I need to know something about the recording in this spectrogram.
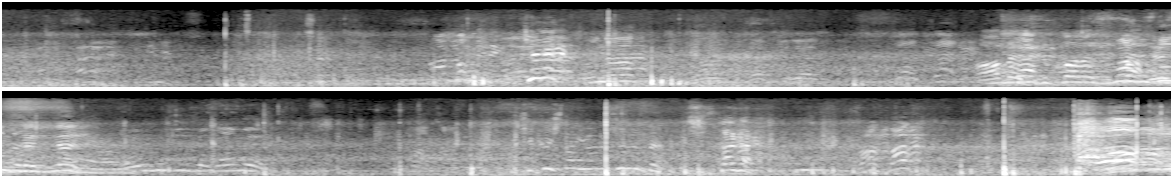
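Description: A football thuds off a player's foot.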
